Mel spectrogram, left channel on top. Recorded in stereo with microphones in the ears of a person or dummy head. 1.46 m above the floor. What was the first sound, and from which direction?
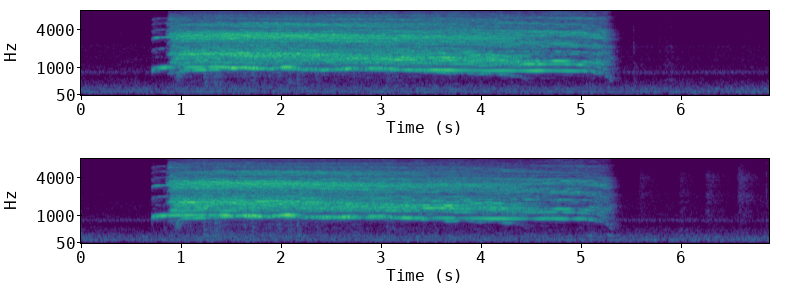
A scream, 30° right (ahead or behind).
